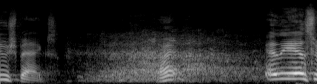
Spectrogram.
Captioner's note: audience laughing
